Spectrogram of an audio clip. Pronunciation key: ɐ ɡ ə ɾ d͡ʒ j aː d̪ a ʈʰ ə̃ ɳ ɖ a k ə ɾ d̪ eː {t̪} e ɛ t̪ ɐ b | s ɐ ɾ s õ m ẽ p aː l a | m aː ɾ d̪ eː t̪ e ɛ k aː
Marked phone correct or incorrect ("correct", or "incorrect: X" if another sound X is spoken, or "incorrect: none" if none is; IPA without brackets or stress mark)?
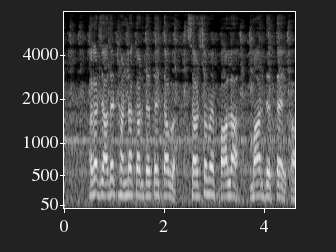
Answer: correct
